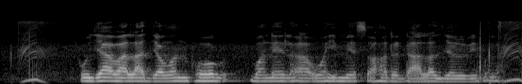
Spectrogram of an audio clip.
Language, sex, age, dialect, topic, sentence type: Bhojpuri, male, 18-24, Southern / Standard, agriculture, statement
